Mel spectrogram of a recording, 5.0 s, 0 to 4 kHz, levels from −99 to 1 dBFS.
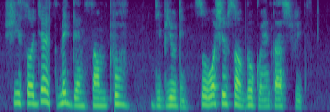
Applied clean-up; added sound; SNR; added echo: none; none; none; none.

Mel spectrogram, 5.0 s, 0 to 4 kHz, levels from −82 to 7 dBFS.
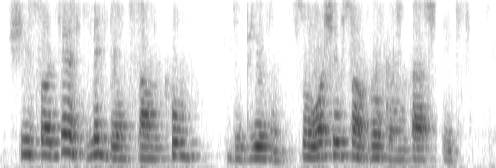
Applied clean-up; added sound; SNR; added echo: neural separator model SepFormer DNS4.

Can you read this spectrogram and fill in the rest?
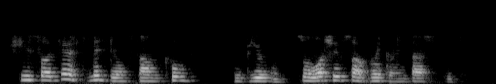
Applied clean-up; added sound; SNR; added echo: neural mask model DeepFilterNet 3.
